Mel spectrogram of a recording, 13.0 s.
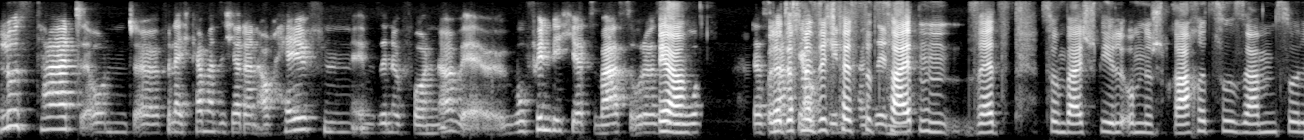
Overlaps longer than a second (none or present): present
